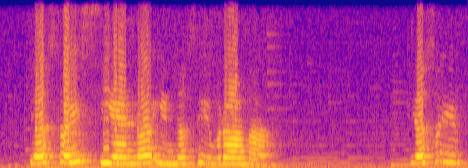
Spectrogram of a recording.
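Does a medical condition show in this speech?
Yes: Down syndrome; recites own poems, answers interview questions in full sentences; self-described good language.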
